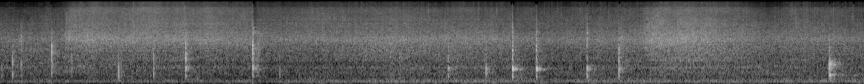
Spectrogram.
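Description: Ground meat sizzles steadily in a hot pan for Dan Dan noodles with kimchi, a loud continuous fry broken by sharp scrapes and taps of a stirring utensil, with no one talking.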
